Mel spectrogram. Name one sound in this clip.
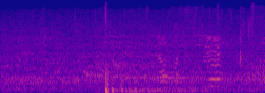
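A football is struck with a dull thud.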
